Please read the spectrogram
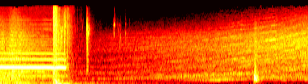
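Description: Horror film score: a held high note ends with a sharp hit about a second in. A low, dark swell then builds slowly in loudness, with a faint thud near the end.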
